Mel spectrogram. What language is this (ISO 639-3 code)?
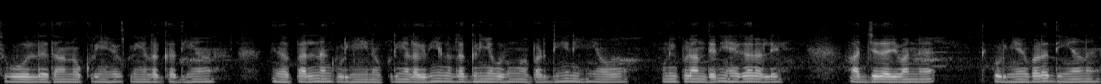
doi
